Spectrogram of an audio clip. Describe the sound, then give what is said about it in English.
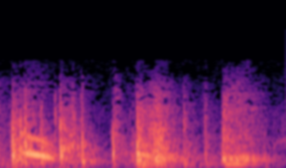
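A short flurry of heavy punches lands in quick succession in a fistfight, four close, thudding blows with scuffling between them, the last one, thrown by Bill, knocking a man out. “Bill, you knocked him out.”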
